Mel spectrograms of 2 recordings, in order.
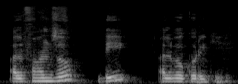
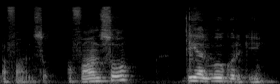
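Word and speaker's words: Afonso de Albuquerque: आप लिख लिया करो, अल्फांसो डी अल्बुकुर्की। नाम तो चलो सही है, अफांसो है ये, अफांसो डी अल्बुकुर्की, ठीक है।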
